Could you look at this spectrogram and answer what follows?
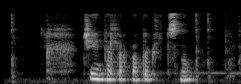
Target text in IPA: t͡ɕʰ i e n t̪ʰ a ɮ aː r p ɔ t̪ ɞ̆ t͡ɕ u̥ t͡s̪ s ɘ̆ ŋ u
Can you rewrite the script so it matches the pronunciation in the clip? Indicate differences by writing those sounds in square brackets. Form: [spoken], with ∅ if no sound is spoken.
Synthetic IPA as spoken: t͡ɕʰ i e n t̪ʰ a ɮ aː r p ɔ t̪ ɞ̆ t͡ɕ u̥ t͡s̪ s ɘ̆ [n] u

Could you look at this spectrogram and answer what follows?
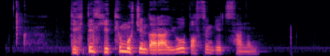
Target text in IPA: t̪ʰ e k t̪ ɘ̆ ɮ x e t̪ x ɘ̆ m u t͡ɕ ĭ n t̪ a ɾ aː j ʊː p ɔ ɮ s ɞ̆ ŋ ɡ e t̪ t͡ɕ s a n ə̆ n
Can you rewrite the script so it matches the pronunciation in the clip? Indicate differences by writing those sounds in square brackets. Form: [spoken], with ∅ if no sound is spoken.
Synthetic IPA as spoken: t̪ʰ e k t̪ ɘ̆ ɮ x e t̪ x ɘ̆ m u t͡ɕ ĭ n t̪ a ɾ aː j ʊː p ɔ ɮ s ɞ̆ ŋ ɡ e [∅] t͡ɕ s a n ə̆ n

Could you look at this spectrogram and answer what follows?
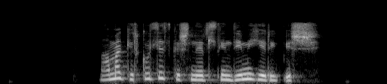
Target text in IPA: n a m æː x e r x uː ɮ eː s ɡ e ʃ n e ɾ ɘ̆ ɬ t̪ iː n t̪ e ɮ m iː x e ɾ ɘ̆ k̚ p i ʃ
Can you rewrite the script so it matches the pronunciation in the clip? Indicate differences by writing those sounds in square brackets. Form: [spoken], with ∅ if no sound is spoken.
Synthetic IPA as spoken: n a m æː [k] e r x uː ɮ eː s ɡ e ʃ n e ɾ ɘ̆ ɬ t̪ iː n t̪ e [∅] m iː x e ɾ ɘ̆ k̚ p i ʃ

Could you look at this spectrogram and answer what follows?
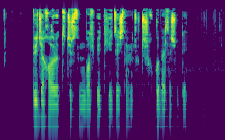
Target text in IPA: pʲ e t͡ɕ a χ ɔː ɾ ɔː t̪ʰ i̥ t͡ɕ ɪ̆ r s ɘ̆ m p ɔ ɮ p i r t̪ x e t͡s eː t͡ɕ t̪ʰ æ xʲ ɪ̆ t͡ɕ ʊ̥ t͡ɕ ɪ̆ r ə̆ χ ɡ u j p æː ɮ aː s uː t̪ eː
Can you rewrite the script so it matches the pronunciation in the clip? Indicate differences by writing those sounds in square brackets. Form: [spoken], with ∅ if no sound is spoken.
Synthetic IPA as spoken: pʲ [i] t͡ɕ a χ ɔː ɾ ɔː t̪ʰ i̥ t͡ɕ ɪ̆ r s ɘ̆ m p ɔ ɮ p i [∅] t̪ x e t͡s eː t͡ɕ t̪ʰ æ xʲ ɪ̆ t͡ɕ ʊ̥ t͡ɕ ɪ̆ r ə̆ χ ɡ u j p æː ɮ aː [ʃ] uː t̪ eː

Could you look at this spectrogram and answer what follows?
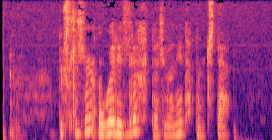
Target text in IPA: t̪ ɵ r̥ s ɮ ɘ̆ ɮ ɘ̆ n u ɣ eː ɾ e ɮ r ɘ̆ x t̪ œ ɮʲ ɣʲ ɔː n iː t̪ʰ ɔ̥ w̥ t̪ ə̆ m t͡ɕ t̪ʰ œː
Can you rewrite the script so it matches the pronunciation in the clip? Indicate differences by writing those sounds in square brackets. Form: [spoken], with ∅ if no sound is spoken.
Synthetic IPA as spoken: t̪ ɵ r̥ s ɮ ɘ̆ ɮ ɘ̆ n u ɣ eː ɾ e ɮ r ɘ̆ x t̪ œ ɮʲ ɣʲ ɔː n iː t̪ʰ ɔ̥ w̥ t̪ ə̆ m t͡ɕ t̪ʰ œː

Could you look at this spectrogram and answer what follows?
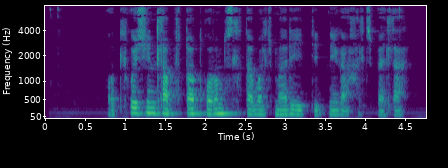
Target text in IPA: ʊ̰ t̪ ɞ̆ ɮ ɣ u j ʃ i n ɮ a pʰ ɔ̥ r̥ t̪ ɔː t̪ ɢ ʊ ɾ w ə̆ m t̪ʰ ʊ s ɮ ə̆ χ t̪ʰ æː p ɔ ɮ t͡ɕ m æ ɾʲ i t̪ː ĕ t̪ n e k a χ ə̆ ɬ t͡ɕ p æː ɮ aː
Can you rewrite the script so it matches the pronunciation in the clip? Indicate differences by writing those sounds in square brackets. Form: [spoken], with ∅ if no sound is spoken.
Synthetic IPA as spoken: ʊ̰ t̪ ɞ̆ ɮ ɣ u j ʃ i n ɮ a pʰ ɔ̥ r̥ t̪ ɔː t̪ ɢ ʊ ɾ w ə̆ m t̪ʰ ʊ s ɮ ə̆ χ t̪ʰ æː p ɔ ɮ t͡ɕ m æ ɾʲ i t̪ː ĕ t̪ n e k a χ ə̆ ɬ t͡ɕ p æː ɮ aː

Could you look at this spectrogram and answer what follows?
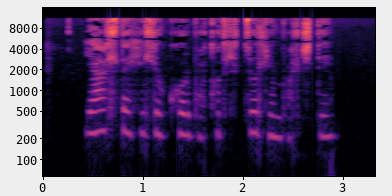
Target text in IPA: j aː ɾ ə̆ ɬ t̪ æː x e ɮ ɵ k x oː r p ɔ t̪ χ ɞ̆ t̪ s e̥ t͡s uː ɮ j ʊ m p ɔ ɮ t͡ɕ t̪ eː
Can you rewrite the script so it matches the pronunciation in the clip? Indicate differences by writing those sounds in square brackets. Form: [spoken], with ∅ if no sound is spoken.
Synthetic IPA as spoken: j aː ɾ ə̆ ɬ t̪ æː x e ɮ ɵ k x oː r p ɔ t̪ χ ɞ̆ t̪ [x] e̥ t͡s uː ɮ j ʊ m p ɔ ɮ t͡ɕ t̪ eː

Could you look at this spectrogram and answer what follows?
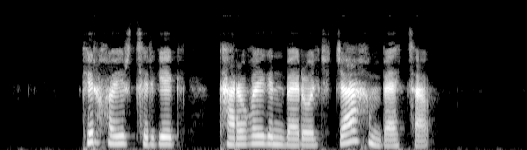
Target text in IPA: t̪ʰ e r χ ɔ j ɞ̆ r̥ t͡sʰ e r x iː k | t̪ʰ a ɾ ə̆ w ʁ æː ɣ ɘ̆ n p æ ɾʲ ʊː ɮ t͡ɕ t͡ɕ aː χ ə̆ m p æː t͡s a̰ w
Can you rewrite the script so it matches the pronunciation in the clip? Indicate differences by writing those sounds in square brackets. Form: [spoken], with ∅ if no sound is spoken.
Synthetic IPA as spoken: t̪ʰ e r χ ɔ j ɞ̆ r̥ t͡sʰ e r [ɣ] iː k | t̪ʰ a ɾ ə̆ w ʁ [iː] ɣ ɘ̆ n p æ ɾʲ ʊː ɮ t͡ɕ t͡ɕ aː χ ə̆ m p æː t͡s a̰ w

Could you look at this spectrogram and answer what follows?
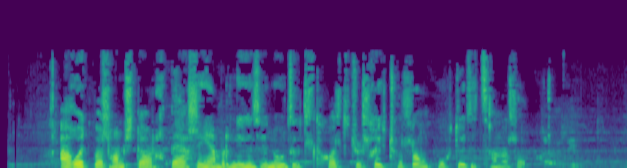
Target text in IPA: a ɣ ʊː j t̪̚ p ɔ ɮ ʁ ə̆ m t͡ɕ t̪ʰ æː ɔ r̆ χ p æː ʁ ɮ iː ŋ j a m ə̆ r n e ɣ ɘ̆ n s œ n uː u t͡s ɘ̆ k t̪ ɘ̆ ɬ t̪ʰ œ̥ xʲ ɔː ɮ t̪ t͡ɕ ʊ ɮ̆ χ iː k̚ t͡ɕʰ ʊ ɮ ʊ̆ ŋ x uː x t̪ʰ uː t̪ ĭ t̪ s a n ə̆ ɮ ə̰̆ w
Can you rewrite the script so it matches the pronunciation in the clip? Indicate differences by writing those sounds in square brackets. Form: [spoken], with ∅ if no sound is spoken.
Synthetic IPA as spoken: a [ʁ] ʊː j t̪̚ p ɔ ɮ ʁ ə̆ m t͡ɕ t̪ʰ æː ɔ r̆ χ p æː ʁ ɮ iː ŋ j a m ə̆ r n e ɣ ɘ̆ n s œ n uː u t͡s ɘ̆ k t̪ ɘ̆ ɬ t̪ʰ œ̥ xʲ ɔː ɮ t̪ t͡ɕ ʊ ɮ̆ χ iː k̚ t͡ɕʰ ʊ ɮ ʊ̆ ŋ x uː x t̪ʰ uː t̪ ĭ t̪ s a n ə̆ ɮ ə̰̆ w

